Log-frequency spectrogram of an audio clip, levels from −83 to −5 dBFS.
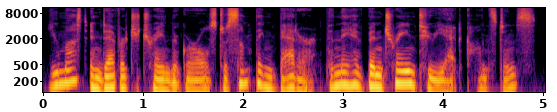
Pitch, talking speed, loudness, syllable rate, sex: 130 Hz, 215 wpm, -21 LUFS, 5.5 syllables/s, female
